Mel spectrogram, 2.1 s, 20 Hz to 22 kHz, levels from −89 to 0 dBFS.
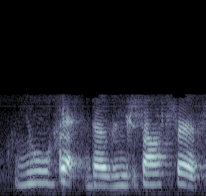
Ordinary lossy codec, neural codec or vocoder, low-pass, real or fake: MP3, 32 kbps; codec, 16 kHz, 6 kbps, DAC; 3.6 kHz; fake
